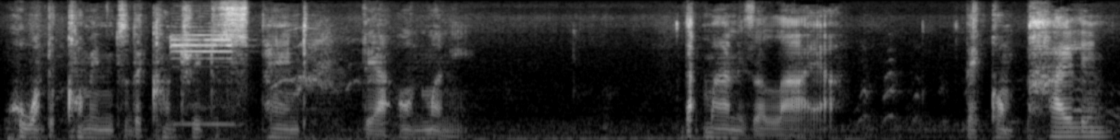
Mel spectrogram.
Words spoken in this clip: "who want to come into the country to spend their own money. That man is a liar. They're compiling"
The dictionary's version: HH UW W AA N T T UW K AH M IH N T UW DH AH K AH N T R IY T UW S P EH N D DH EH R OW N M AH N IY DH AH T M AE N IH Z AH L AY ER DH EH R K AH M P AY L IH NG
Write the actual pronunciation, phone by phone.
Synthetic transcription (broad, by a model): HH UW W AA N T T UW K AH M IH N T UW DH AH K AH N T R IY T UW S P EH N D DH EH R OW N M AH N IY DH AH T M AE N IH Z AH L AY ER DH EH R K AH M P AY L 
